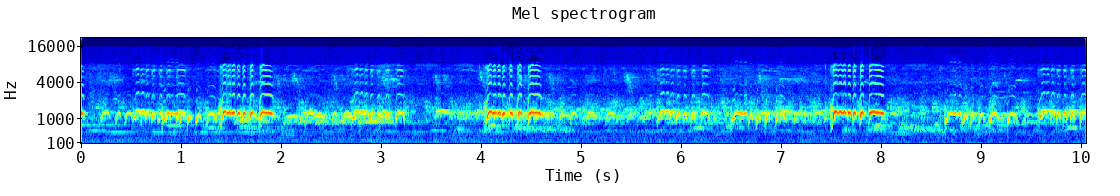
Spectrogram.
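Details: Local zebra dove with a 'crystal voice' song, used as a lure to make other zebra doves answer and raise their breeding drive: loud bursts of clipped, stacked coo notes roughly every two to three seconds, with softer rolling cooing from other doves between.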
